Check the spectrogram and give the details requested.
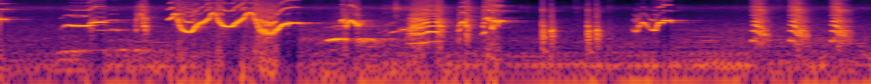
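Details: Head-bobbing young Javan myna pours out a loud looping whistle that dips and rises several times, followed by a lower whistled note, raspy bursts and a string of short clicks.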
